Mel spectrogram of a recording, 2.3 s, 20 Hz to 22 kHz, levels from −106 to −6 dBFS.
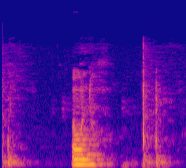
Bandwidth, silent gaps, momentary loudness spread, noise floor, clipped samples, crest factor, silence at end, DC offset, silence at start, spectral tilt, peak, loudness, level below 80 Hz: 7.8 kHz; none; 21 LU; -75 dBFS; under 0.1%; 22 dB; 0.25 s; under 0.1%; 0.05 s; -9 dB/octave; -12 dBFS; -30 LUFS; -68 dBFS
